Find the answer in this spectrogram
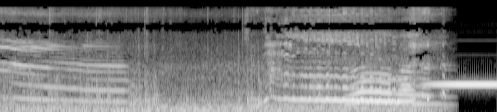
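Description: A toddler's voice making two long, drawn-out vocal sounds, the first sliding down in pitch and the second wavering, over a steady low hum. Near the end a steady test-tone beep starts, the tone that goes with a colour-bar test card.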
